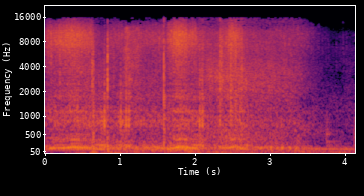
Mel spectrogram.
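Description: Tyres skid and crunch over debris.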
